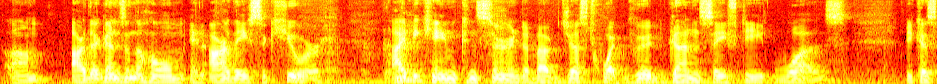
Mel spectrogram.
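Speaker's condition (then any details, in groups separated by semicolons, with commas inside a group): No condition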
